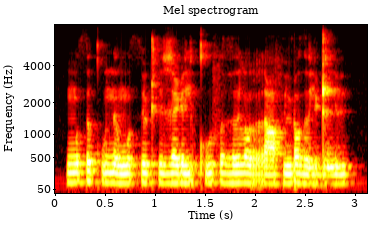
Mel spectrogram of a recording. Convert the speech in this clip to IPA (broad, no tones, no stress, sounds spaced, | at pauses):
ŋʷ ə θ ə kʷʼ ɘ n ə ŋʷ ɘ θ y ʈʰ ɪ ɣ ɛ ɽ ɪ j ɪ kʷʼ ɪ f ə ɦ ə l ɔ r ɑ f y ɽ ɔ ð ə j ɪ ɖ ɘ n y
